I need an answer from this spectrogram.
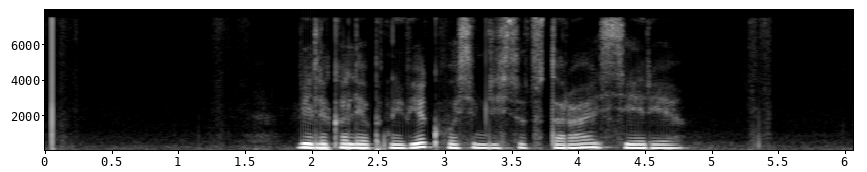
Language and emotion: Russian, neutral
